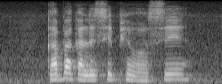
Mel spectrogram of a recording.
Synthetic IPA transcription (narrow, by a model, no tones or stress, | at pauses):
kʼabʼakʼalɪsɪpʰɪɦɔsɪ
